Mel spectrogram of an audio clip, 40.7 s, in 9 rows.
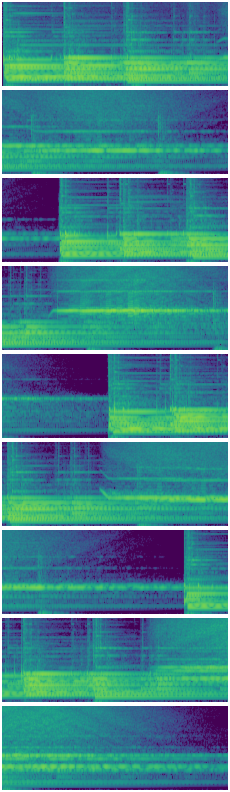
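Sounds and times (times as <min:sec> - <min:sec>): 
lullaby music: 0:00.0 - 0:40.6.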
